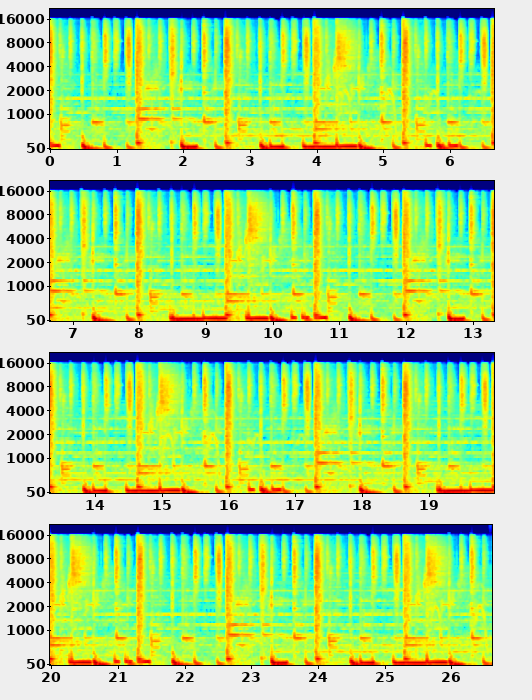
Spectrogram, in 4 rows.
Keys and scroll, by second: 7.8 ctrl+-, 11.1 ctrl++.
